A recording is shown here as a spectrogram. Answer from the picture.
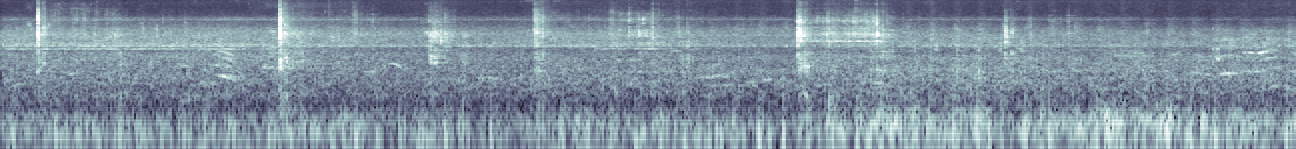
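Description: Outdoor ambience over open grazing ground: a steady low rumble with about six short, sharp chirps or clicks scattered through it.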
